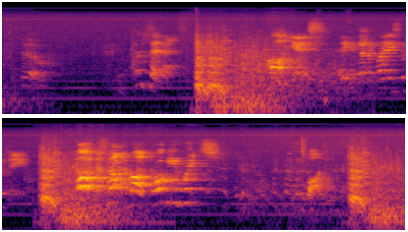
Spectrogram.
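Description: A man answers in a playful character voice on a stage.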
